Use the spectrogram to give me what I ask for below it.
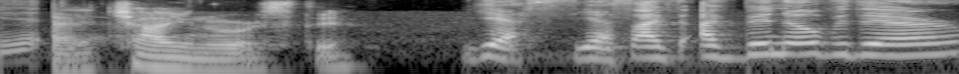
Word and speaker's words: Çağ Üniversitesi: Çağ Üniversitesi.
